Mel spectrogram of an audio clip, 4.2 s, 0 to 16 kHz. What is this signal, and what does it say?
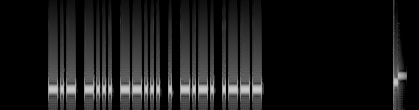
Morse code, heard as a keyed tone, about 40 wpm, 700 Hz. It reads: KB7ECJ
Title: USA Call Signs - 6 Characters - 3x Character Spacing - 40wpm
